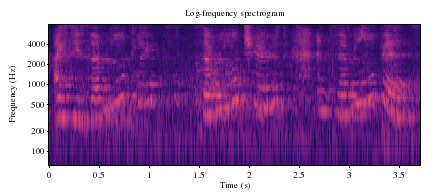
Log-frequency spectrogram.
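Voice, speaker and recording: A woman's voice: very high-pitched, big pitch swings, brisk. A woman voicing a sweet, innocent young princess, girlish and wide-eyed, in a live fairy-tale reading in a distant hall. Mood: sweet wonder. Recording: very echoey, distant hall, noisy crowd.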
